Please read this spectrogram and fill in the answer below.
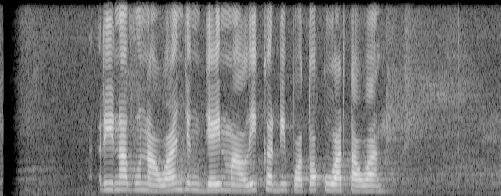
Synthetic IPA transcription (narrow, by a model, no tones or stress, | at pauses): rinaɡunawand͡ʒɨŋd͡ʒainmalikɨrdipɔt̪ɔkuwart̪awan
